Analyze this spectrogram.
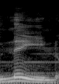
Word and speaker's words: Nene: at the heart of the Nene or Nen Valley. The correct pronunciation of Nen or Nene has been a hotly debated topic amongst locals for centuries, and it doesn't look to be resolved anytime soon.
